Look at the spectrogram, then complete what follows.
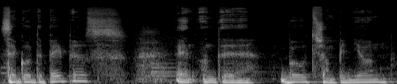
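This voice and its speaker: An elderly man in his seventies tells his story in an interview, in halting, English. His voice is low and mellow, and he takes his time. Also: soft background music. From Israel and France. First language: not English. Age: 70s. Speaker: interviewee recounting family history.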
